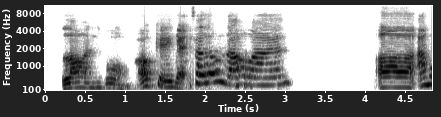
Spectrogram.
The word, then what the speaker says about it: Loan Vong: Did I correctly pronounce it? Yes, Loan Vong. Lawan Vong.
